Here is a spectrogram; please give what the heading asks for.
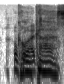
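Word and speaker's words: concassé: In kitchens, we say concasse.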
